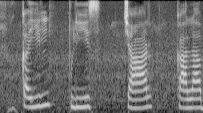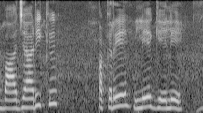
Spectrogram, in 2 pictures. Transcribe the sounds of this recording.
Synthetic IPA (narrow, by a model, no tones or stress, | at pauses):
kəɪl | pʊliːs | t͡ʃaːɾ | kaːlabaːd͡ʒaːɾɪk | pəkɾeleɡeːleː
